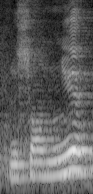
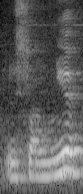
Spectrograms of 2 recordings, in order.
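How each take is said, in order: No difference in how they are said.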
